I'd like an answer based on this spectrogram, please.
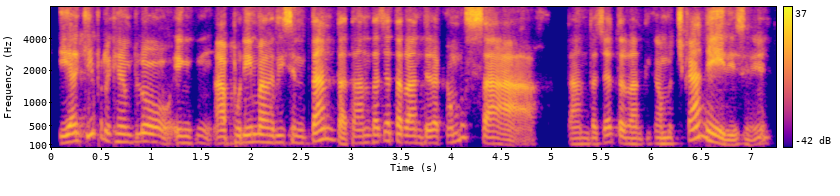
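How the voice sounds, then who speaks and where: Peruvian man, online language teacher, patient demonstrator, very animated intonation. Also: on the high side. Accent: Peruvian Spanish. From Cusco, Peru. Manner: explanatory, checks in with listeners; demonstrates sounds slowly. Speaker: Quechua teacher. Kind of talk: live online language class.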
